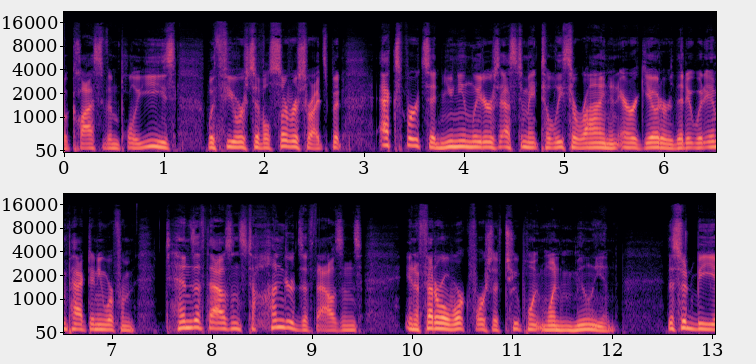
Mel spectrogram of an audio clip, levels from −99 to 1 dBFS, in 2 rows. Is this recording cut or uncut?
uncut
